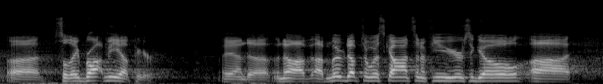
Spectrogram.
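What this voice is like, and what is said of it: Texan accent. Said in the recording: “get acclimated to the accent... I am not from Wisconsin... I am from the great nation of Texas”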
